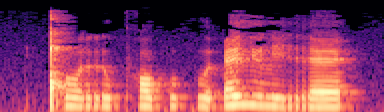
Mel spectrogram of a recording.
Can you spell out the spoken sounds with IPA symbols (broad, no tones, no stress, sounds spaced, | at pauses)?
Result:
ǃʰ o r u pʰ ɔ kʷ ɤ kʷ e ʔ ɛ lʲ u l i r ɛ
